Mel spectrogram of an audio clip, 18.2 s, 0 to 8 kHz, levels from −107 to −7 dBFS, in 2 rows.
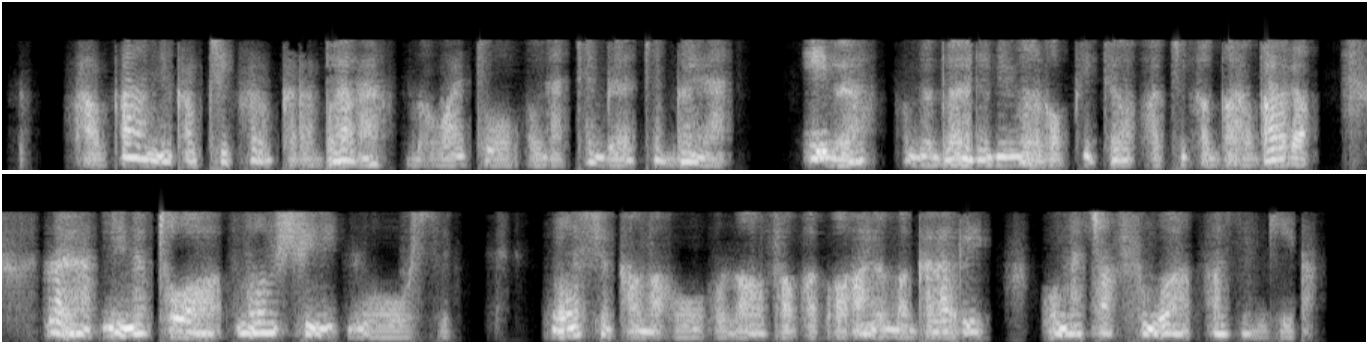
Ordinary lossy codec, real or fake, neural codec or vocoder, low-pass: AAC, 16 kbps; fake; codec, 16 kHz, 0.5 kbps, FreqCodec, smaller model; 7.2 kHz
